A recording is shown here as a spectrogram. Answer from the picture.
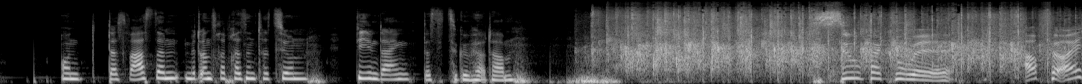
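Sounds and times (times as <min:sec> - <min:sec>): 
speech: 0:00.6 - 0:05.9, 0:08.4 - 0:10.8
applause for a student group after their presentation: 0:05.7 - 0:10.8.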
